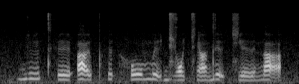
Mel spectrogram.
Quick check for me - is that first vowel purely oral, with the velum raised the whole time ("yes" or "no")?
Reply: no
